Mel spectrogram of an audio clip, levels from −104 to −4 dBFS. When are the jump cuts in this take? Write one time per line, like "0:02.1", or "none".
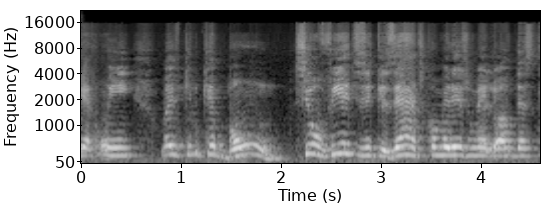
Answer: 0:00.9
0:02.1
